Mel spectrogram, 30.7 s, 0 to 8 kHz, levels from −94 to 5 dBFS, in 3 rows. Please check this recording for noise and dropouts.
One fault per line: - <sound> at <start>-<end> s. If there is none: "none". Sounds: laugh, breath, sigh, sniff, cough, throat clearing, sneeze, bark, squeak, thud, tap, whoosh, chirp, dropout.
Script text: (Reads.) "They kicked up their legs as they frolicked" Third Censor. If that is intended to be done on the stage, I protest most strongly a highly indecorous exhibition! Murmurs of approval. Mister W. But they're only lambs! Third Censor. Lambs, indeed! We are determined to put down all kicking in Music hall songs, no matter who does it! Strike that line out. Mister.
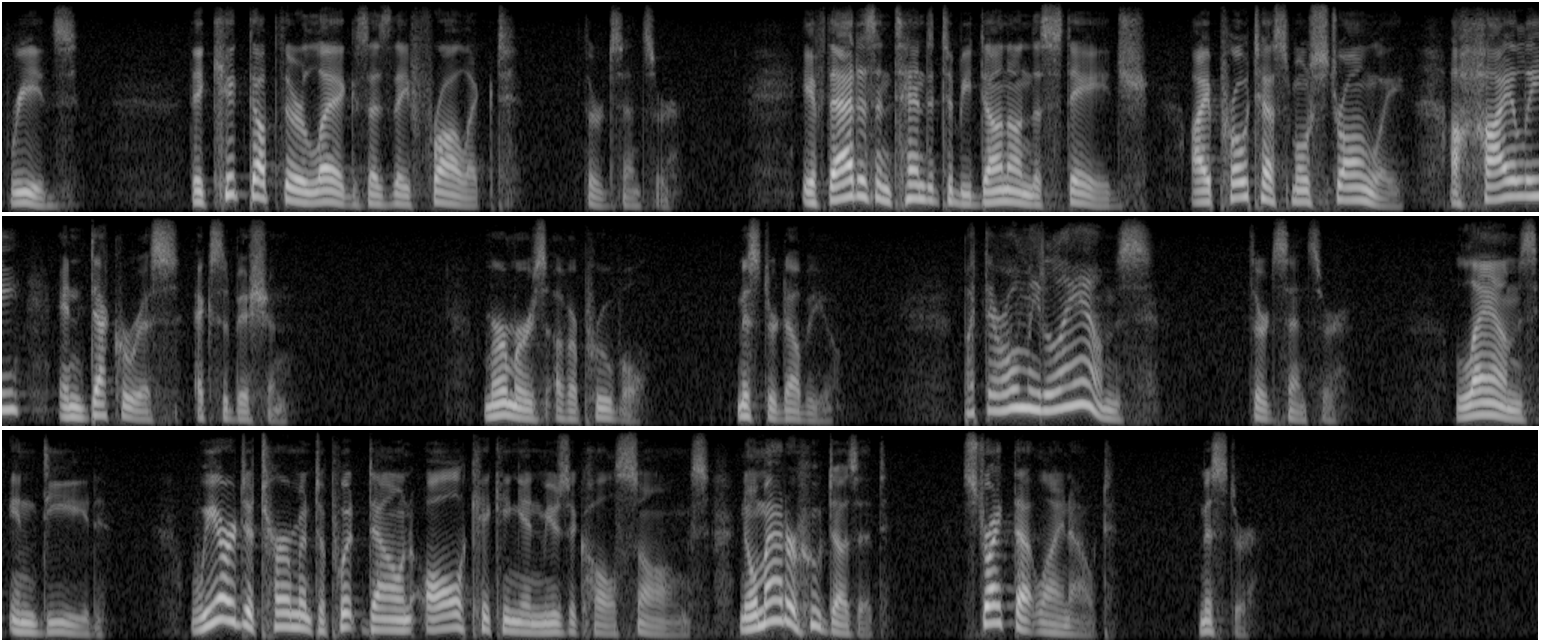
none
